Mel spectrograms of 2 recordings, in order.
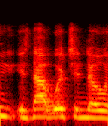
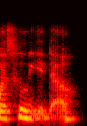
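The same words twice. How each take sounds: First: "what" stressed in "it's not what you know". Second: "who" stressed and the phrase dropped softer as the punchline. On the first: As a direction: lean on "what" to set up the contrast. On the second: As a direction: land on "who", then let the line fall quieter. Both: Shown as a demonstration. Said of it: "In other words".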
